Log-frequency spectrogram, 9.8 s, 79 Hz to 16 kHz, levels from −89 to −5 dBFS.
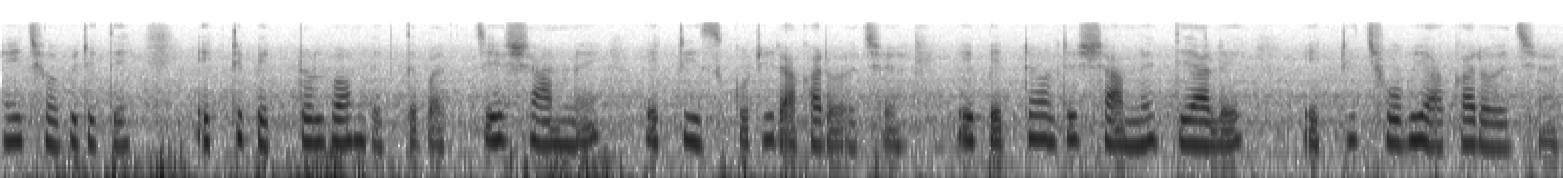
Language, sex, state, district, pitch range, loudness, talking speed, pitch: Bengali, female, West Bengal, Kolkata, 225-245 Hz, -26 LUFS, 135 wpm, 235 Hz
